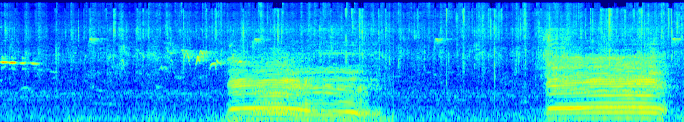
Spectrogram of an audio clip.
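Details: Two steady, full moos about three seconds apart from tame cows, dozens in the herd, walking past village houses and trees toward vast rice fields.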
